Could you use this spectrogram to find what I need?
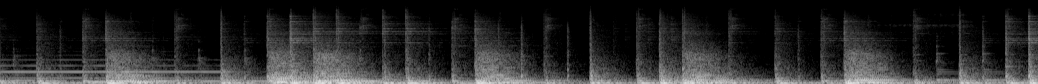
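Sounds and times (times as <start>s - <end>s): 
combat music: 0.0s - 5.9s, 6.7s - 7.8s, 8.4s - 9.4s.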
